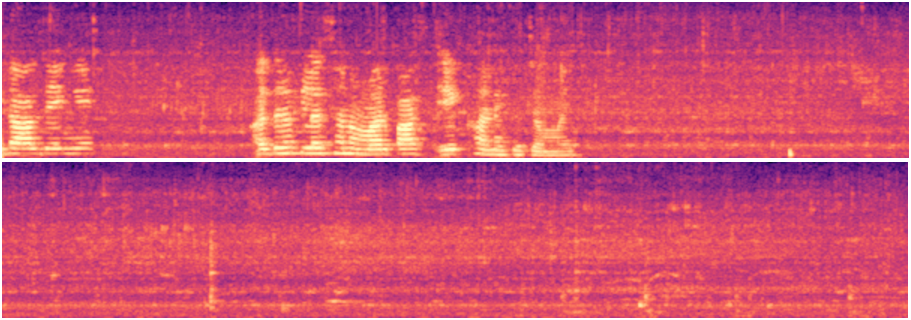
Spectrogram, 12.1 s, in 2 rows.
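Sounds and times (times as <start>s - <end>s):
faint sizzling in a pot: 0.0s - 12.0s
spatula stirring: 9.2s - 12.0s.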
